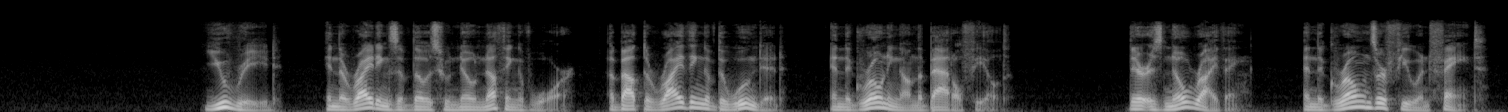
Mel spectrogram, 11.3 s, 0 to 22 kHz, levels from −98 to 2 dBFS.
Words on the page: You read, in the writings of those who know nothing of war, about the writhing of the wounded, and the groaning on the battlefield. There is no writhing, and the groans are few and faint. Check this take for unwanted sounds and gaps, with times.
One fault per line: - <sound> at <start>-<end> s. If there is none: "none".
none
